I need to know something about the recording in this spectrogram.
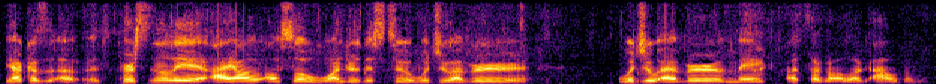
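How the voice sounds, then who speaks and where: A man's voice: mid-range voice, moderate pace, darkish tone, no room sound, highs cut off. A man asking interview questions in a rambling, hesitant way with lots of fillers. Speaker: interviewer and filmmaker.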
